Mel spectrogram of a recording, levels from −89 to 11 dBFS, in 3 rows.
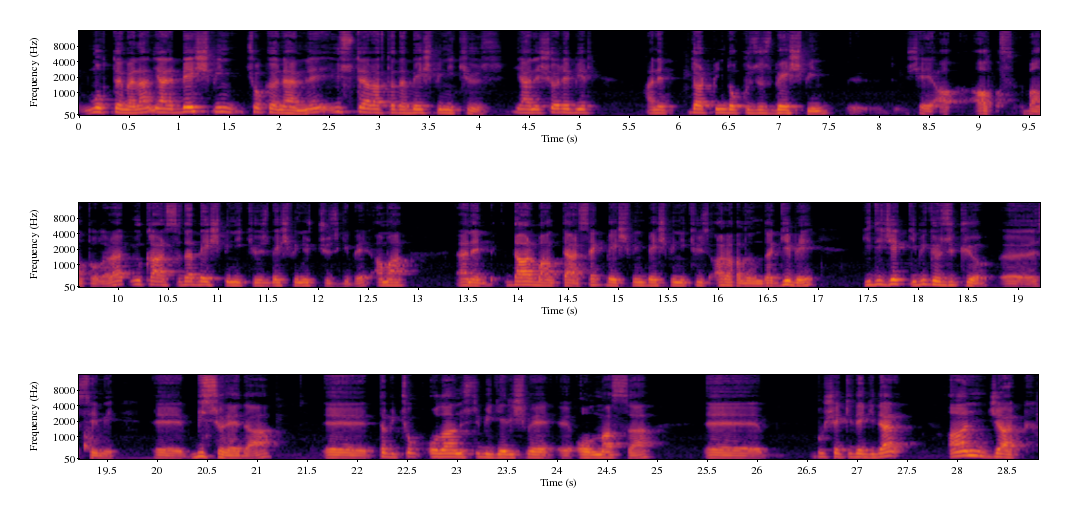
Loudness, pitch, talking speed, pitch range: -28 LUFS, 130 Hz, 100 wpm, 115-145 Hz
